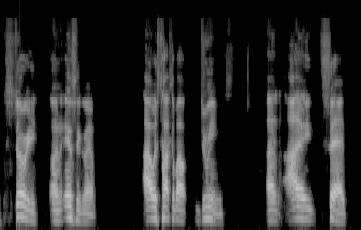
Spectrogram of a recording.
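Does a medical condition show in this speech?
Yes: cerebral palsy.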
